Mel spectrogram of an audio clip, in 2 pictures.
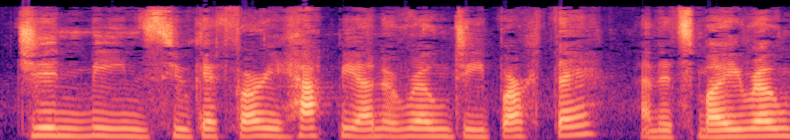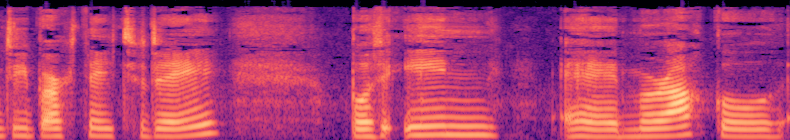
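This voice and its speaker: A woman's voice: lowish voice, a little mellow, no echo. A woman with a Cork Irish accent speaking as a traditional storyteller, in a lilting, lyrical way, as she chats to promote her storytelling. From Ireland. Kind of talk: promotional chat in a storyteller's manner.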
